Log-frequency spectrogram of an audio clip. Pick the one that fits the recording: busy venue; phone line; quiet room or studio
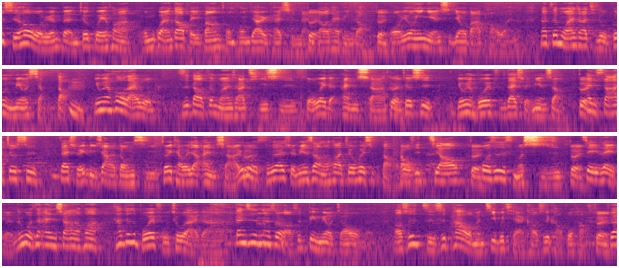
busy venue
